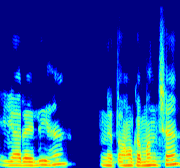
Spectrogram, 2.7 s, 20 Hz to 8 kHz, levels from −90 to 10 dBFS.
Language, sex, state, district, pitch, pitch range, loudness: Hindi, male, Uttar Pradesh, Gorakhpur, 180 Hz, 170-210 Hz, -16 LUFS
